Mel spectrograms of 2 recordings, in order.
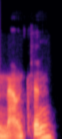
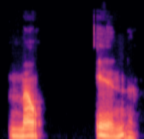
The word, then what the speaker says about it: mountain: to be like in so you can say a mountain you can say mount in with keeping that and it's not a syllabic consonant um or you can say mountain with a syllable consonant so there's actually three ways to say that one word the more that i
